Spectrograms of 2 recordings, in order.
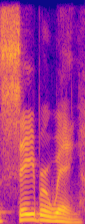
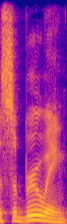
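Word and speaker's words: Sabrewing: Finally, I say it correctly. I used to call it the subruuing because I think also my cousin Aaron pronounced it that way. But it's called the saber wing.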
